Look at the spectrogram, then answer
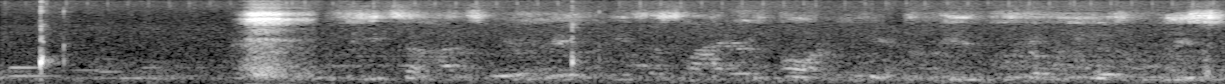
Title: Hiccups.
